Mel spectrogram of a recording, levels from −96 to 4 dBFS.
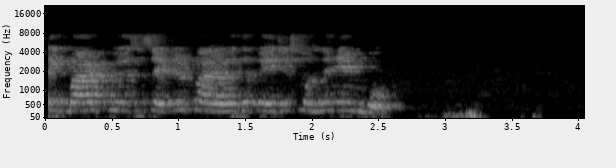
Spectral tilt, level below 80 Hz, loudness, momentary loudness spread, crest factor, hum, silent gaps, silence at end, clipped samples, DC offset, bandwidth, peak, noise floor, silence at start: -1 dB/octave; -76 dBFS; -45 LUFS; 14 LU; 18 dB; none; none; 0.8 s; under 0.1%; under 0.1%; 8 kHz; -30 dBFS; -76 dBFS; 0 s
